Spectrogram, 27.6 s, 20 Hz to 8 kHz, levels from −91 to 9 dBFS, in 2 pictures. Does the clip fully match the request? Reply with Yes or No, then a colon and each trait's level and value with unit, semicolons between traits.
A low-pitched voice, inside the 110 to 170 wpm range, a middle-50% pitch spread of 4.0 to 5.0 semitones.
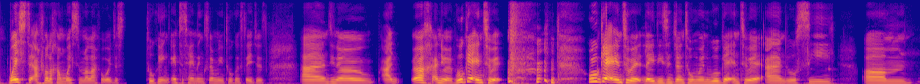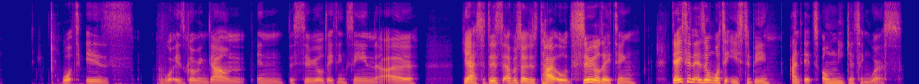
No: medium, 150 Hz; average, 160 wpm; average, 4.3 semitones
